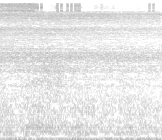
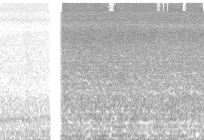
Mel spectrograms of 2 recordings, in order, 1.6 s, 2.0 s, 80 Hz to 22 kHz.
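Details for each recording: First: Pressure canner about 40 minutes off the heat after canning tomatoes, gauge removed: a faint, steady airy hiss with no rhythm means a tiny bit of pressure remains, so it is not yet safe to open. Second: My timer has gone off for the 10 minutes for this to be venting. So now all the excess air has come out.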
